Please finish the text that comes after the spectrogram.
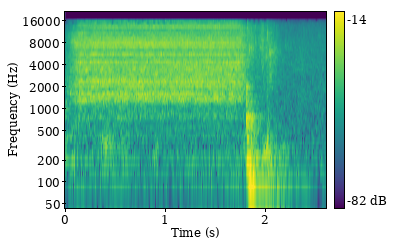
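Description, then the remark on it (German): Tap water runs steadily into a bathroom sink with a bright, hissing rush, then a brief splashy clunk near the end as the stream is disturbed or the tap shifts. “Ach stimmt, da ist ja Wasser dran.”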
